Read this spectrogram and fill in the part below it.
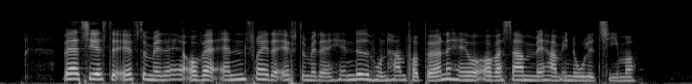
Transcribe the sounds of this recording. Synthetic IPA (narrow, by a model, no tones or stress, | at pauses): ʋæɐ̰t͡sʰiɐsd̥æʔefd̥ɐmed̥ɛɪʔɒ̽ʋæɐ̰ʔænn̩fʁɛːd̥ɛefd̥ɐmed̥ɛɪɦend̥əð̞̩ˠəɦunɦɑ̈mfʁɑ̈b̥ɶɐnəɦɛʊʔɒ̽ʋɑ̈sɑ̈m̰n̩meɦɑ̈mino̝ːlət͡sʰiːmɐ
